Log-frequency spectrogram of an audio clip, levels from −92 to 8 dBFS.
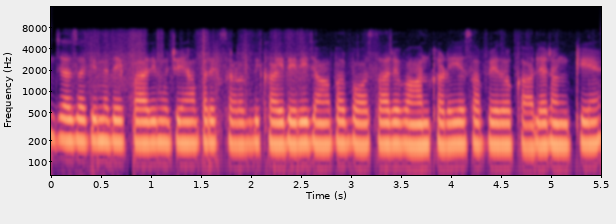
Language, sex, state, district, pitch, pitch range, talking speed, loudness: Hindi, female, Chhattisgarh, Sukma, 185 Hz, 180-190 Hz, 315 wpm, -13 LUFS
